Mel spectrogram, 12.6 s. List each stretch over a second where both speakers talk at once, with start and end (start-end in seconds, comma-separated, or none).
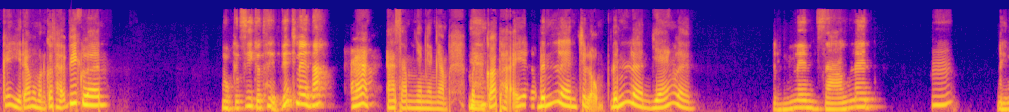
none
